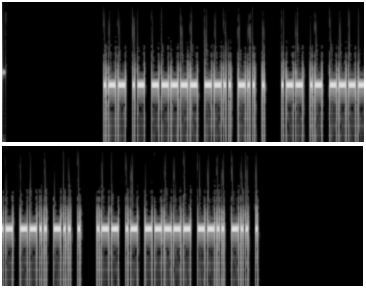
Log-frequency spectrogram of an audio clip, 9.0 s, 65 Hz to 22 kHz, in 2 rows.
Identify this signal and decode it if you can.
Morse code, heard as a keyed tone, about 40 wpm, 700 Hz. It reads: WA0ZDE WA0ZDE WA0ZDE
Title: USA Call Signs Repeated 3x 40wpm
